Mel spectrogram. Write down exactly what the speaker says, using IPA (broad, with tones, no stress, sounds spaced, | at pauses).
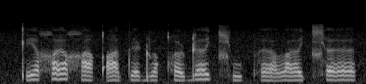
kʼ e˨ χ ɜ˦ χ a˨ qʼ a˨ t̪ ɛ˨ ɖ u˨ qʰ u˨ ɖ ɜ˦ t͡ɕʰ u˨ pʰ ɜ˨ lˠ ɜ˦ t͡ɕʰ ɜ˦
